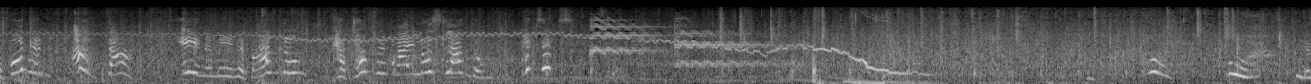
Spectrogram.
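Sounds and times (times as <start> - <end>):
heavy rain pouring down: 0.0 - 13.0
speech: 2.4 - 5.4
brief chirps: 2.9 - 9.6
descending whistling tone: 4.4 - 10.0
rumbles: 6.7 - 10.3.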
